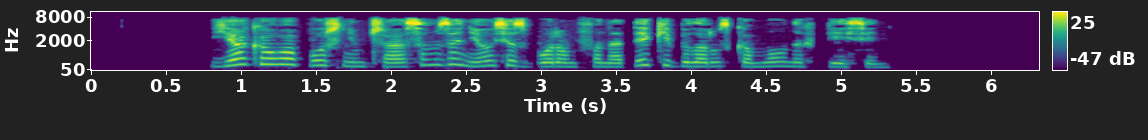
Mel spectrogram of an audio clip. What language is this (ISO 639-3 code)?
bel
